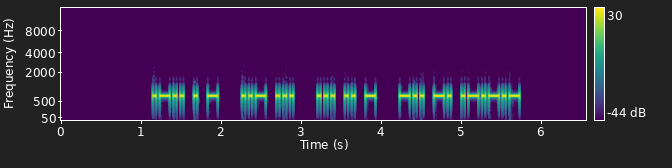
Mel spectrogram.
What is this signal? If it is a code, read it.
Morse code, heard as a keyed tone, about 28 wpm, 700 Hz. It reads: LET US SIT DN.
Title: Sentences from Top 500 Words and Abbreviations 28wpm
